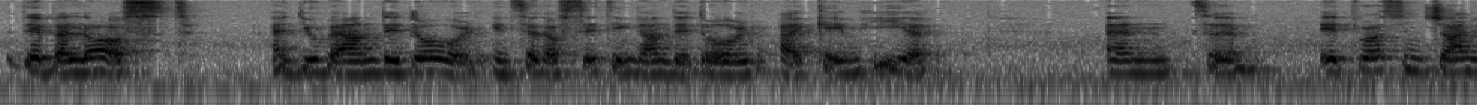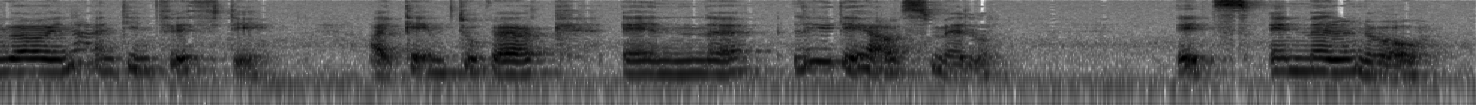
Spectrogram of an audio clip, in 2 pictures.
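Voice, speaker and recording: This woman has a German accent and speaks at a fairly slow pace. Her speech is broken by long, frequent pauses. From Sudetenland, German refugee. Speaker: former mill worker. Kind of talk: oral history interview.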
